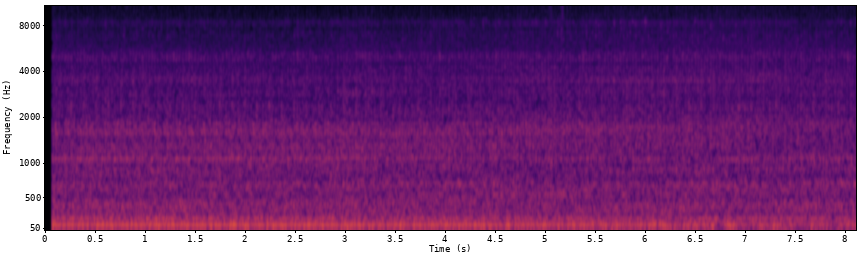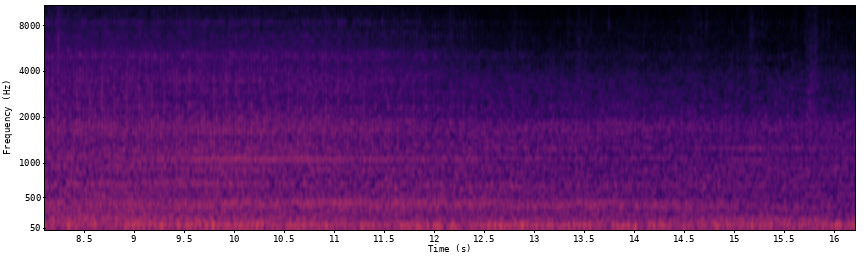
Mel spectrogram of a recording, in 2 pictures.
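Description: Car engine idling with a steady low hum that grows fainter over the second half.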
